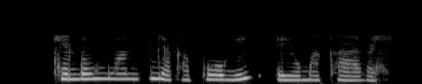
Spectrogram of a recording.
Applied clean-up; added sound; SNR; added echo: neural mask model Resemble Enhance denoiser.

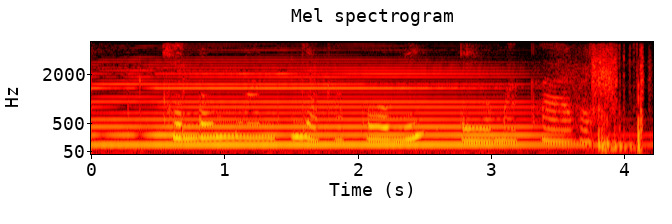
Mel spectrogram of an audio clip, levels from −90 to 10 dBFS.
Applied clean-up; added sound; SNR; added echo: none; Bowed string instrument; -2 dB; none.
